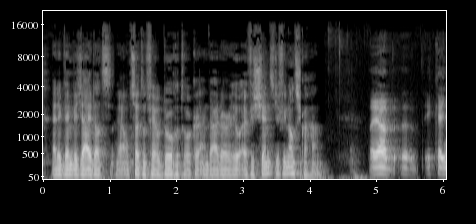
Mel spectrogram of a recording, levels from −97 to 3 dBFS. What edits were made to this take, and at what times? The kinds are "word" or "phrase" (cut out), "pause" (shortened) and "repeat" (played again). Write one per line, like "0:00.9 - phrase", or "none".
0:01.1 - word
0:03.5 - word
0:03.8 - word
